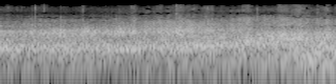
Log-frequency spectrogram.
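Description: Military jet flying overhead, its engine noise a dense, steady rush that grows louder as it approaches.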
